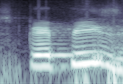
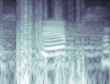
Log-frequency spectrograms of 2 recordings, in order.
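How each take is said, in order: First: स्टेपीज with a long "ee" before the final z; correct reading. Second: स्टेप्स read like English "steps", no vowel before the final s; wrong reading. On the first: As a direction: sound out स्टेपीज as "ste-peez". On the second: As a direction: misread it as स्टेप्स, ending in a "ps" cluster. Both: Shown as a demonstration. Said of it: "ये स्टेप्स नहीं पढ़ना इसको".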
